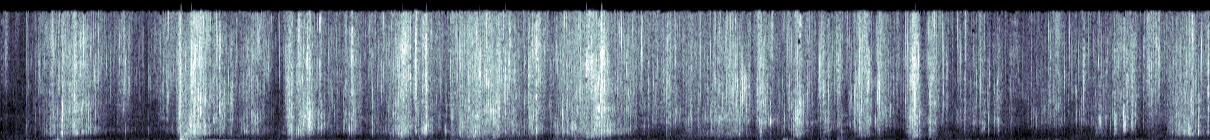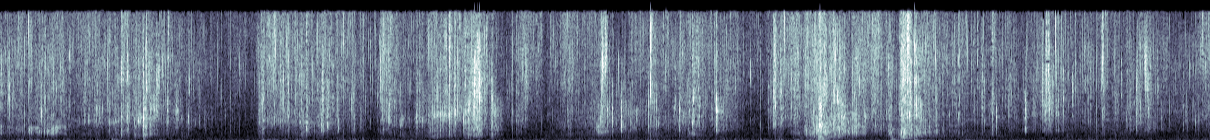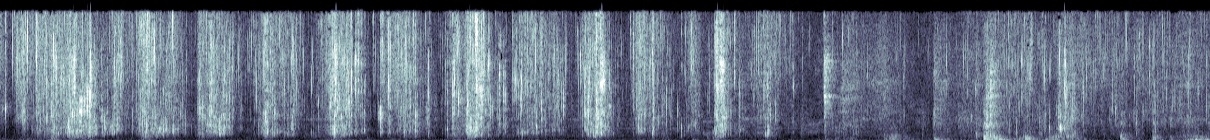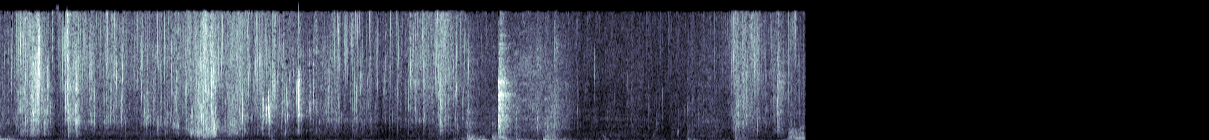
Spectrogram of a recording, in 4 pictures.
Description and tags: Pumpmkin Guts Long
Pumpkin Guts Squish
guts, squish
